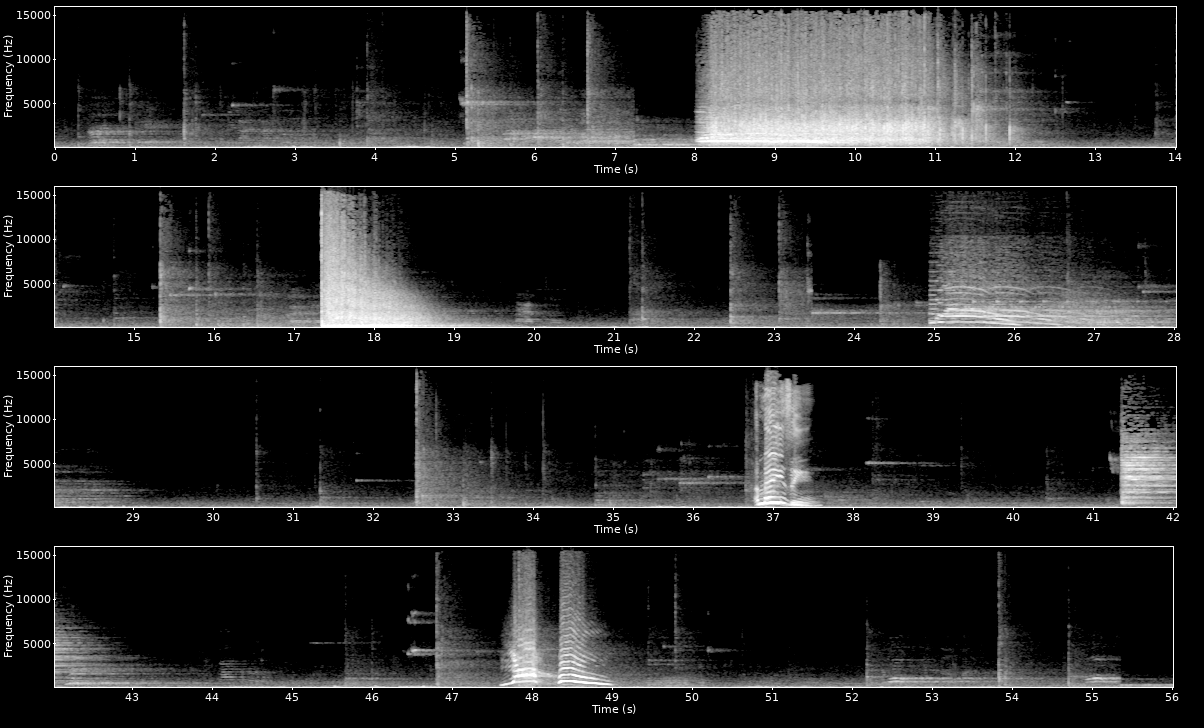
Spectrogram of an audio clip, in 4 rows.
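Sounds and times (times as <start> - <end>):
applause: 8.5 - 12.1.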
